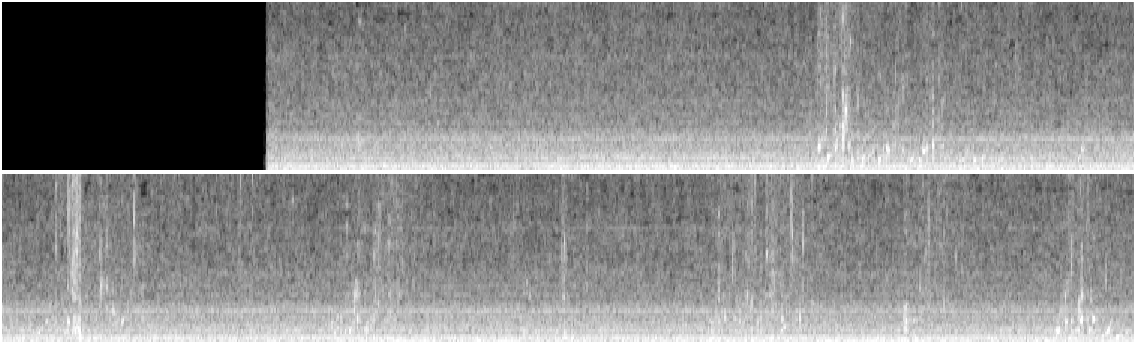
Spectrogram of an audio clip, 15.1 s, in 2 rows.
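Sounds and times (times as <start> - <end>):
steady hum: 1.8 - 15.0
water splashing and lapping: 5.1 - 15.0
dog slurping water: 5.4 - 10.4, 12.2 - 15.0.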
